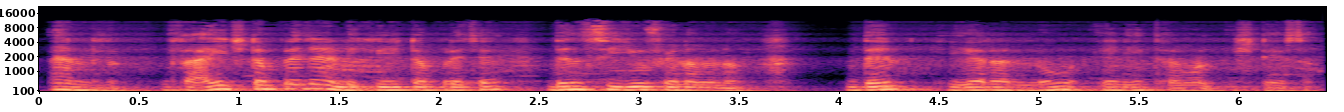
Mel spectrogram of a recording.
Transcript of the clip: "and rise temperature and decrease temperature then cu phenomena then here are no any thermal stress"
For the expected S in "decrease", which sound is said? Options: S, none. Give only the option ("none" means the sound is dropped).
none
